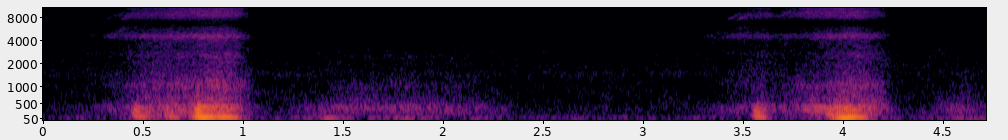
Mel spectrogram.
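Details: Puppy in deep sleep, close-up recording: soft, low, rhythmic snores about every 3.5 seconds, roughly 17 breaths a minute; normal puppy snoring.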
